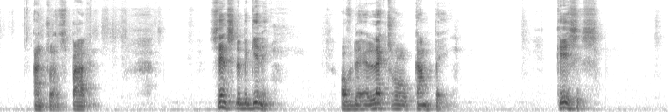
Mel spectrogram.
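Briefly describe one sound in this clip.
An elderly man speaks slowly and calmly into a microphone close by, in short phrases with pauses.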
